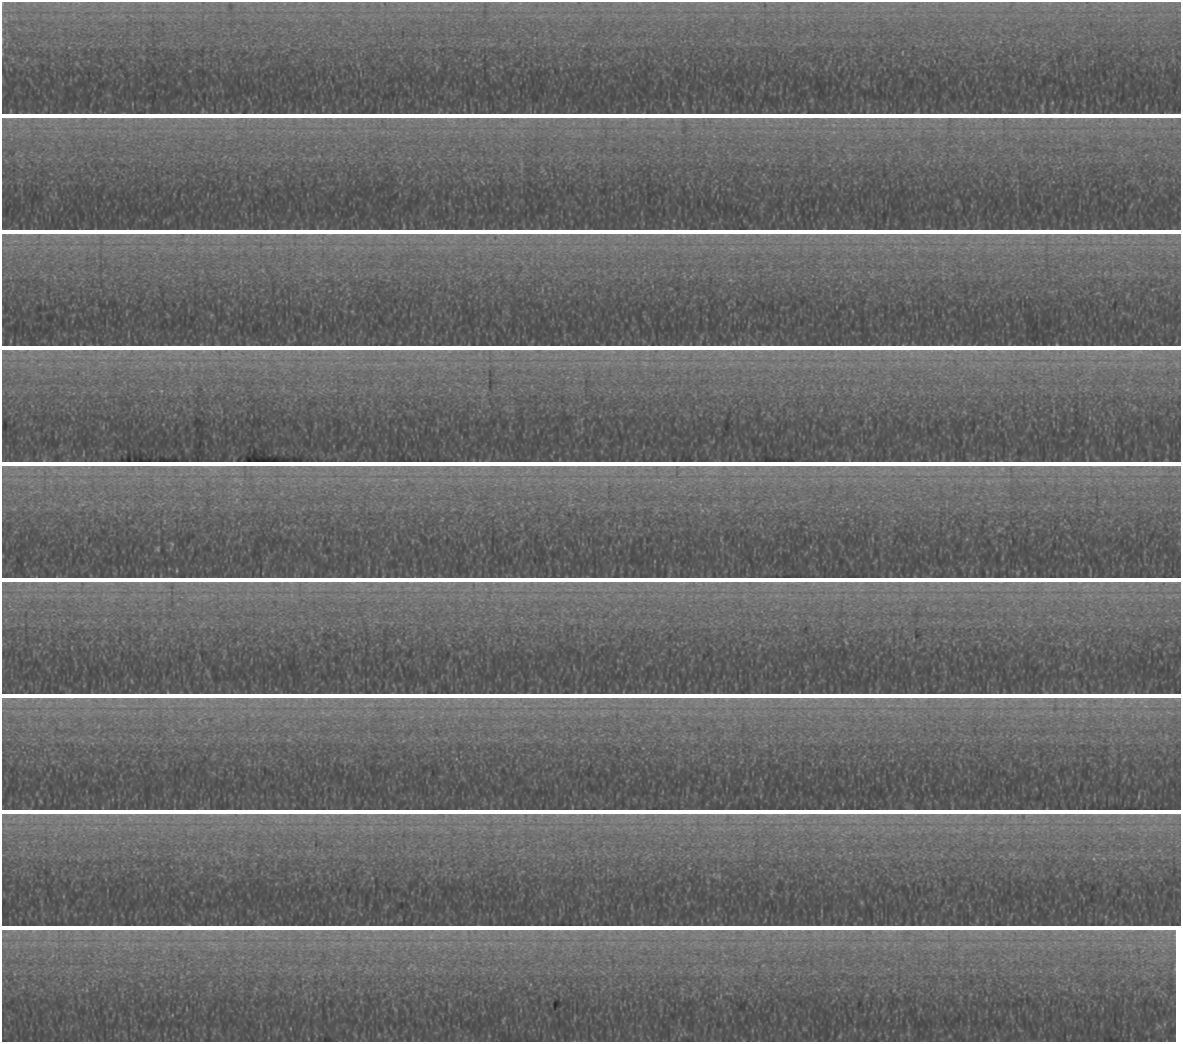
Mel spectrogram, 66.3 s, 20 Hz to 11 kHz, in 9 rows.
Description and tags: This is another recording of the rain using my Speed HD-8TZ.
To record this I opened my bedroom window and didn't use any professional equipment.
This sample can be used for any projects or pieces of work you want, I made this myself to use in a film, and I hope it's OK.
